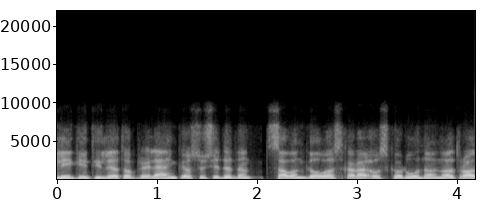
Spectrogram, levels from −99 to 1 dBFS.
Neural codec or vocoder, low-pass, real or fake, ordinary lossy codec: codec, 16 kHz, 0.8 kbps, ZipCodec; 7.2 kHz; fake; Opus, 32 kbps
